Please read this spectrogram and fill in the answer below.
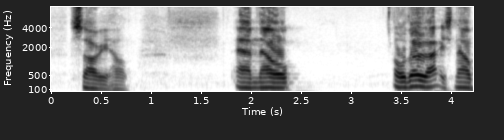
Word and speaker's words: Solihull: The E is silent on the end of the word there. Solihull.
